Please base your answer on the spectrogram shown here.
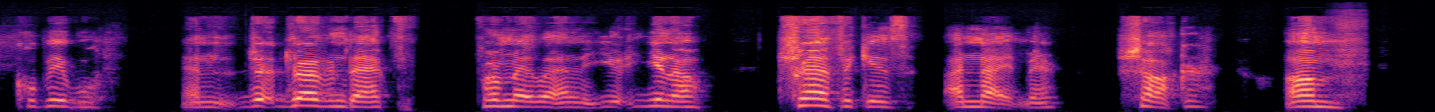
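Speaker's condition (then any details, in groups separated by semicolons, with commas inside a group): Cerebral palsy; wheelchair user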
